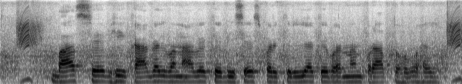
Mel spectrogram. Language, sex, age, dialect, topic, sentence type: Magahi, male, 36-40, Central/Standard, banking, statement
